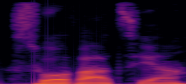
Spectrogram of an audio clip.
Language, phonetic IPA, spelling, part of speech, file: Polish, [swɔˈvat͡sʲja], Słowacja, proper noun, Pl-Słowacja.ogg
